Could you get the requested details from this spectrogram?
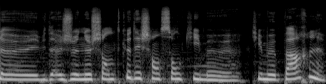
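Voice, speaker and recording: A woman speaks very slowly in a fairly high voice, somewhat breathy, with a dark, mellow tone and ordinary pitch variation. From French Basque Country. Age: 20s. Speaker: singer-songwriter. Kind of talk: radio interview. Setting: radio studio at a festival.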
